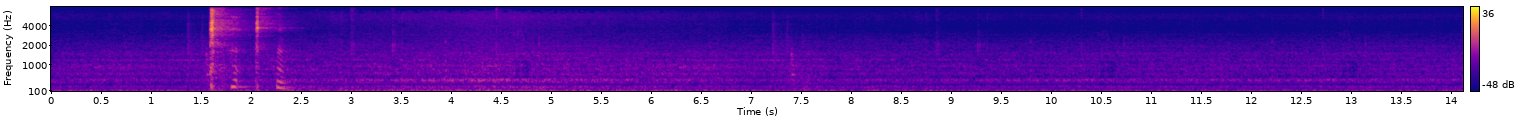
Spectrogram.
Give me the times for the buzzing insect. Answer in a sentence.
You can hear the buzzing insect from 0.0 to 14.0 s.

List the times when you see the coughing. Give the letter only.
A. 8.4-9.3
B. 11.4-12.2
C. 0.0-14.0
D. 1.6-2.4
D.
